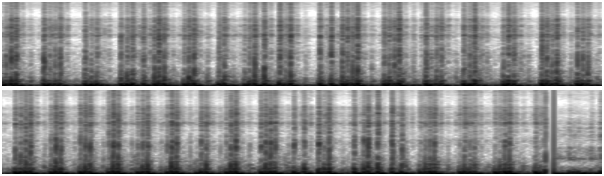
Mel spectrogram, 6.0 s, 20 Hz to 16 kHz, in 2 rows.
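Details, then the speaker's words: Mk2 Golf GTI 16v with a rebuilt 1984cc engine and a long-chased idle problem, heard at the tailpipe: deep, uneven pulsing, chuffing thumps at idle and on revs from a restricted rear silencer whose baffle blocks the gas flow. "when I move my hand closer to the tailpipe it's got that Popp now Popp is that's okay that's what mine sounds like but it's the pulsing of that noise as soon as we move high and closer you can really hear the difference"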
